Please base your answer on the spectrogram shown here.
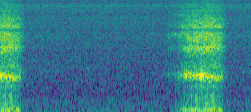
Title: Snoring sound …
